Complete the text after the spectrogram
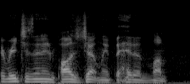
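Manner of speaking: ordinary delivery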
